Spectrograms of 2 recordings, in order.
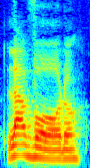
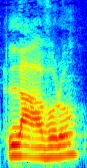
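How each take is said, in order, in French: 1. L'accent tombe sur la syllabe attendue. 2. L'accent tombe sur une syllabe inattendue. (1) "au lieu de lavoro" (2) "Comme si je disais lavoro"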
